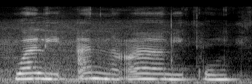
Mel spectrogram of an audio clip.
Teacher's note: ini ada nun sukun bertemu dengan ain ya, dibacanya harus jelas, harus n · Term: izhar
